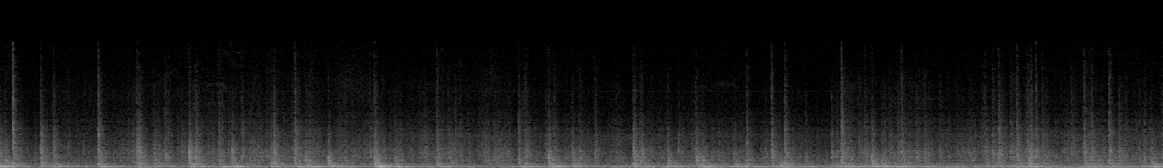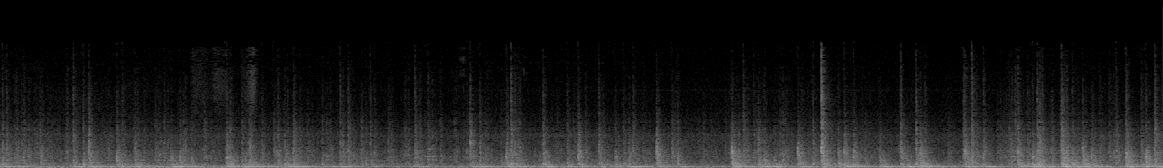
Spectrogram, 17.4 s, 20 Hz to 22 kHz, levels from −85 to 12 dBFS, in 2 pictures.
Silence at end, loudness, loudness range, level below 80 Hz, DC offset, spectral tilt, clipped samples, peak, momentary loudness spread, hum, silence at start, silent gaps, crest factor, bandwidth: 0 s; -30 LUFS; 3 LU; -72 dBFS; under 0.1%; -6 dB/octave; under 0.1%; -10 dBFS; 7 LU; none; 0 s; none; 20 dB; 15 kHz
